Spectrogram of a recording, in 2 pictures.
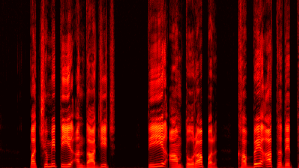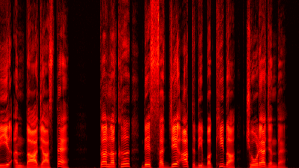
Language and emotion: Dogri, neutral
